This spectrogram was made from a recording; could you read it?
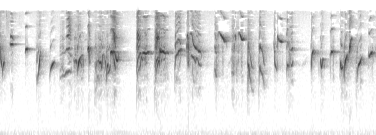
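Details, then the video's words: A brief, busy burst of goldfinch song on migration, crowded with high, tinkling, slightly buzzy chirps in quick succession. "The singing of the migrating goldfinch"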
